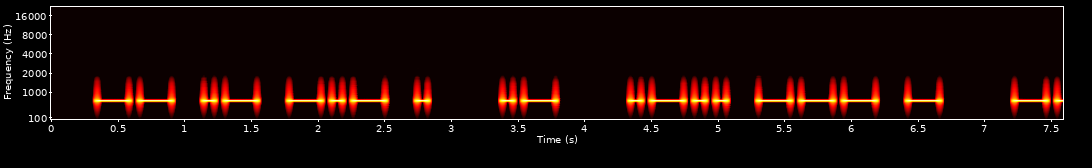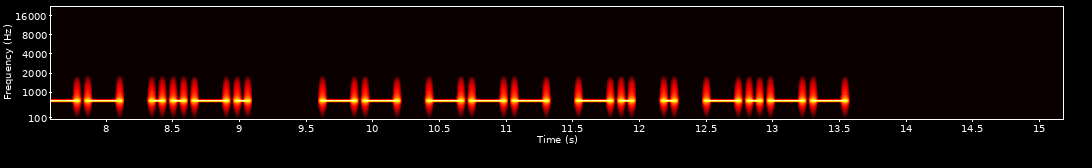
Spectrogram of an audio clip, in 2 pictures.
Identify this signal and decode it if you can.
Morse code, heard as a keyed tone, about 15 wpm, 700 Hz. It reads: MAKE A LOT OF MONEY
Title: Sets of 5 Words Encore2 15wpm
